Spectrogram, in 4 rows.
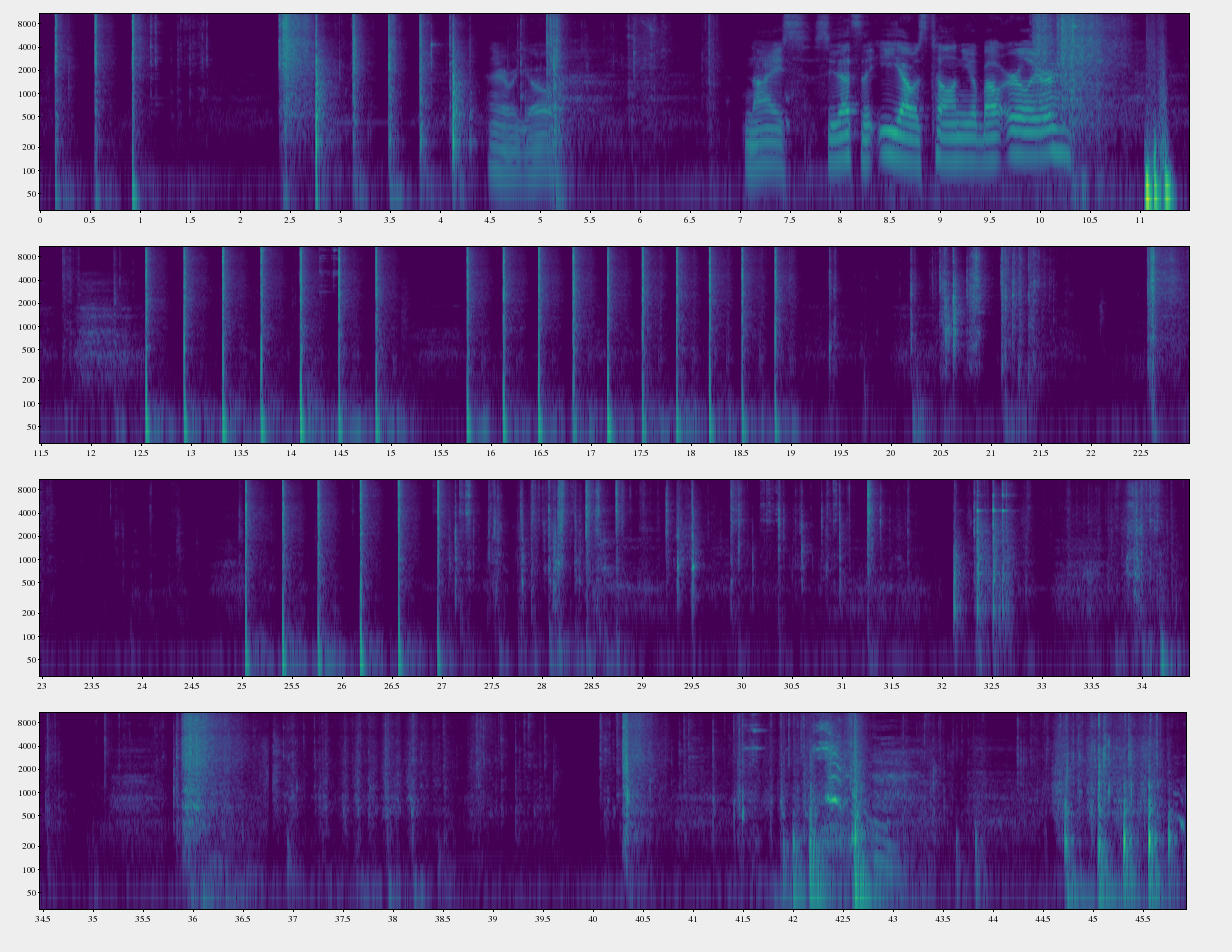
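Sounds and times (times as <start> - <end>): metallic scraping and clattering: 9.9 - 11.3.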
